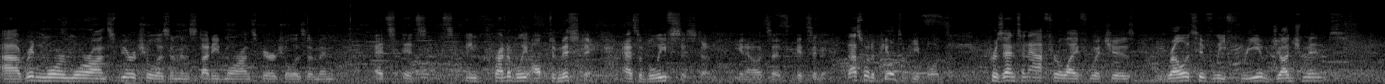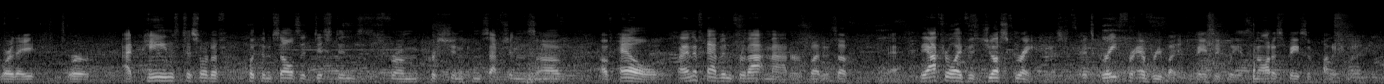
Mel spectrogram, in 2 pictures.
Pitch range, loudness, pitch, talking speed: 130-165 Hz, -29 LUFS, 145 Hz, 190 wpm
